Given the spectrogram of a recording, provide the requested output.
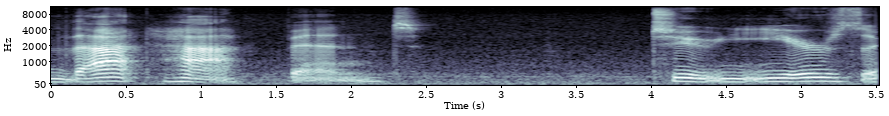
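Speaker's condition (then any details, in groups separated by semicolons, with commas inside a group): Essential tremor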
